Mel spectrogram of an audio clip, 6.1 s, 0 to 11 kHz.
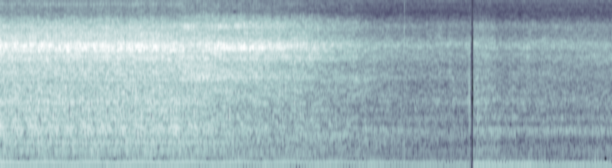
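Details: BMW 525d M57 177HP diesel with ZF6HP transmission at idle: fine, fairly regular metallic rattle about three beats a second; source unclear, timing chain or transmission suspected.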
